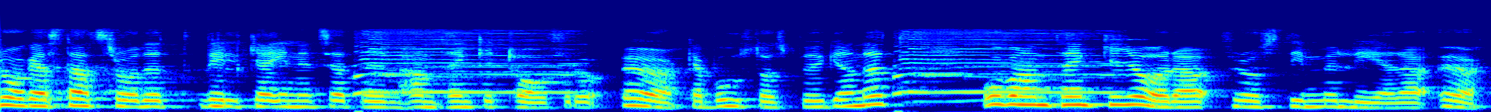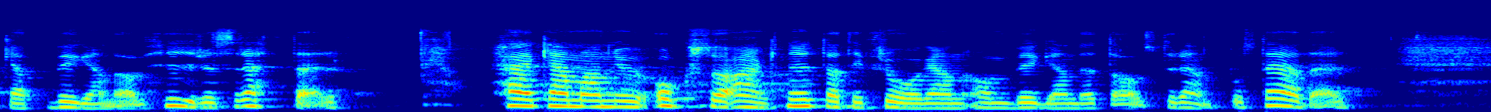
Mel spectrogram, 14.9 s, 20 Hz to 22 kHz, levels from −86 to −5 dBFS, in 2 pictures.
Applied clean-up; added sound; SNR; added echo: classical method WPE with log-MMSE.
